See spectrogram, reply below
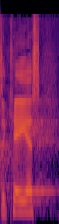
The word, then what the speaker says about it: Zacchaeus: And I'm sorry, I go back and forth from Zacchaeus and Zacchaeus. It's pronounced Zacchaeus, but I grew up saying Zacchaeus was a wee little man. I can't get it out of my mind.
